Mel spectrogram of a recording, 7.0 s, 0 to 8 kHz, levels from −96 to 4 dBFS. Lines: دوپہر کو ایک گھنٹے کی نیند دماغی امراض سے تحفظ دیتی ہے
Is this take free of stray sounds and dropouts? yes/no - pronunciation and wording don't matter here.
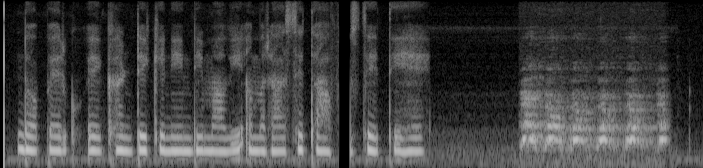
no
